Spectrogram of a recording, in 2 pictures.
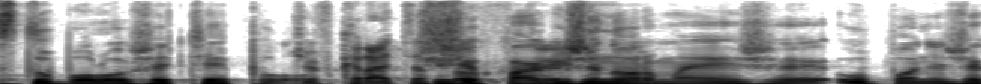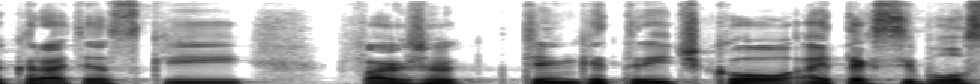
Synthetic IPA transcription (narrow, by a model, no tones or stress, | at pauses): st̪ubɔlɔʒɛcɛplɔ̰ɾat͡ʃiʒɛffaɡʒɛnɔɾmajɛʒɛʔuːpl̩ɲɛʒɛkɾacaski | faɡʒɛcɛŋkɛt̪ɾit͡ʃkɔʔa̰jt̪aksibɔlɔ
